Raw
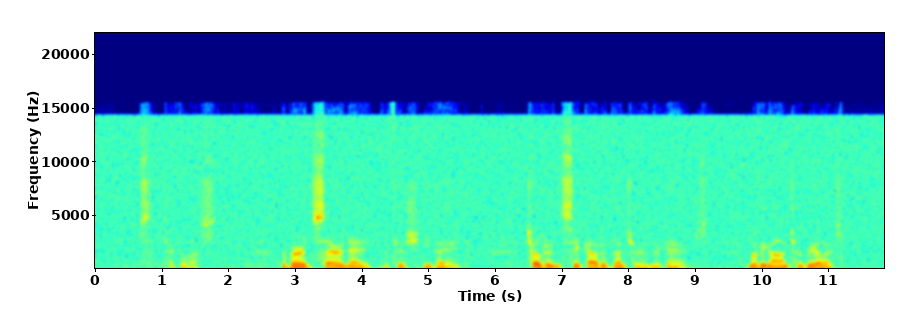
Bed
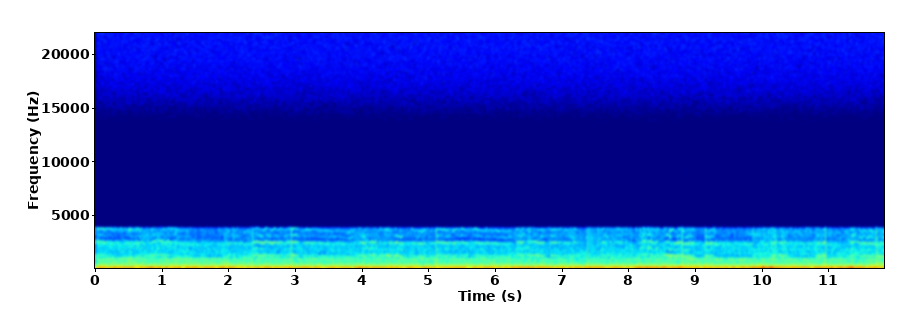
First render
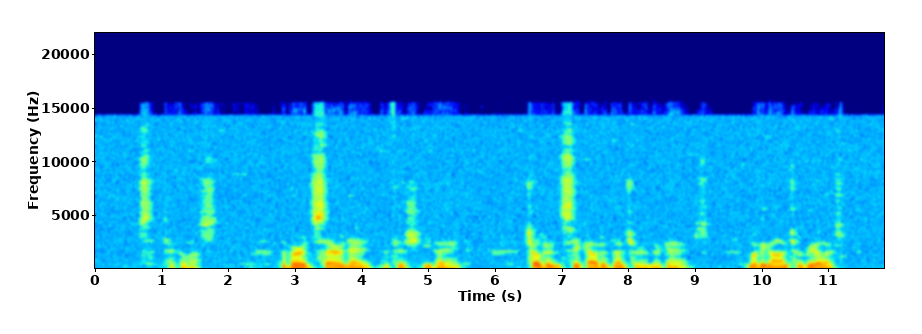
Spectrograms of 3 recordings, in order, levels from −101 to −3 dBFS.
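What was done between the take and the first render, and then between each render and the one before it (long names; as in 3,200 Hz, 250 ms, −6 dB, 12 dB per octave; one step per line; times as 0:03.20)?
noise reduction from a noise print 12 dB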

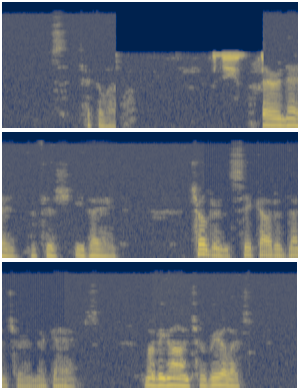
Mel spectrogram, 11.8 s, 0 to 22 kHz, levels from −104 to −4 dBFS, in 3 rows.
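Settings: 0:01.51–0:03.48: voice inversion scrambler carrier 3,900 Hz
0:06.64–0:08.73: amplitude modulation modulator 36 Hz, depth 55%
0:09.89–0:10.50: comb filter 2.5 ms, depth 72%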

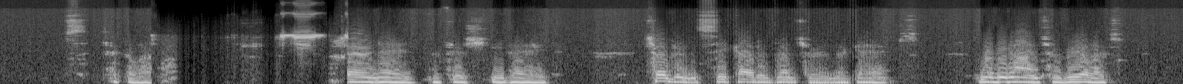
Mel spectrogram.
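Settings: in parallel at +1.5 dB: downward compressor 10 to 1, threshold −34 dBFS, peak gain reduction 16 dB
on the sum: leveller curve on the samples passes 5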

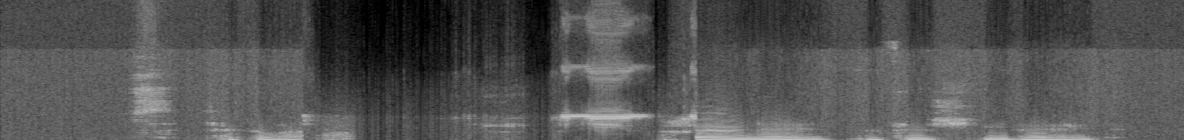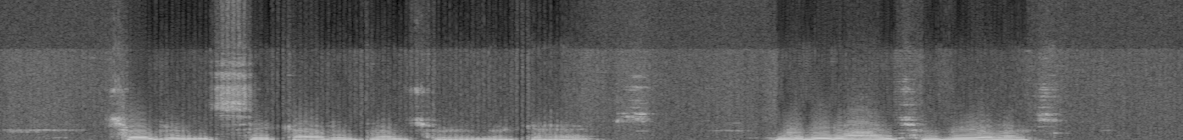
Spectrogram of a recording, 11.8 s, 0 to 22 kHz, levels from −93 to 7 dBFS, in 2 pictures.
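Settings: level −6.5 dB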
